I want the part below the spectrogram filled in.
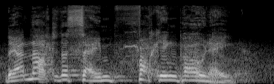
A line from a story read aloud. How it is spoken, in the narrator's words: Steelhooves screamed at Zenith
